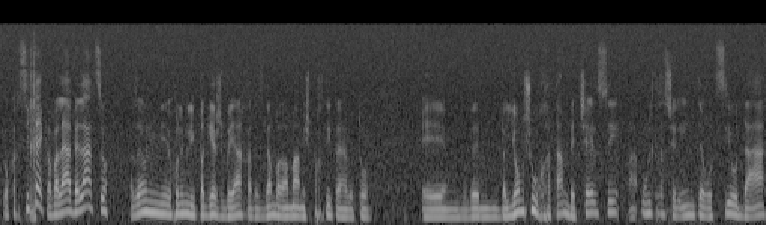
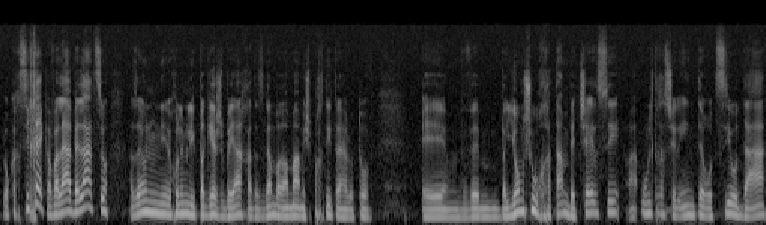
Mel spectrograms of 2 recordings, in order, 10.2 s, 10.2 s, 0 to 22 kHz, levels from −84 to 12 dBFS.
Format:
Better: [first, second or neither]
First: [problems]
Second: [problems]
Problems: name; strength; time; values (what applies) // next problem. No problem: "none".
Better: second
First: hiss; loud; throughout; 10 dB below the speech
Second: hiss; faint; throughout; 25 dB below the speech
